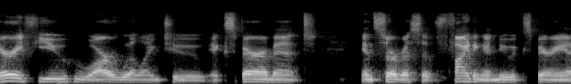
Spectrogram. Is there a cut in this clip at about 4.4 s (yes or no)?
yes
